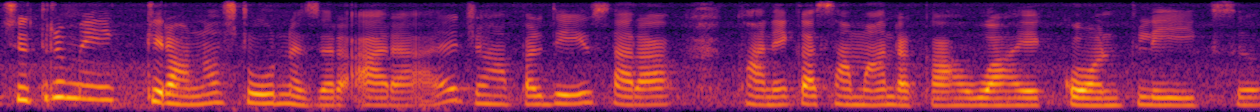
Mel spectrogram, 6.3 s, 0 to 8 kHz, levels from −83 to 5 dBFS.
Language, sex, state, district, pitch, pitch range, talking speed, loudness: Hindi, female, Maharashtra, Dhule, 210 Hz, 195-245 Hz, 190 wpm, -18 LUFS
